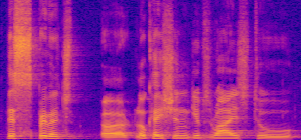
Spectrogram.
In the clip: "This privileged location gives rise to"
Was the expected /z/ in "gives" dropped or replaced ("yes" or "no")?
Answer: no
